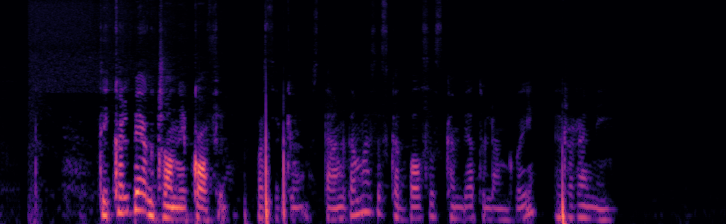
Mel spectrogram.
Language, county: Lithuanian, Šiauliai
